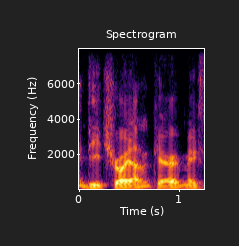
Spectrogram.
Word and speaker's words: Detroit: to them is that the emphasis on the second syllable like Detroit not Detroit you know what I mean Detroit whether you say whether you say Detroit or Detroit it's Detroit that is where the emphasis should be placed the bills by the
